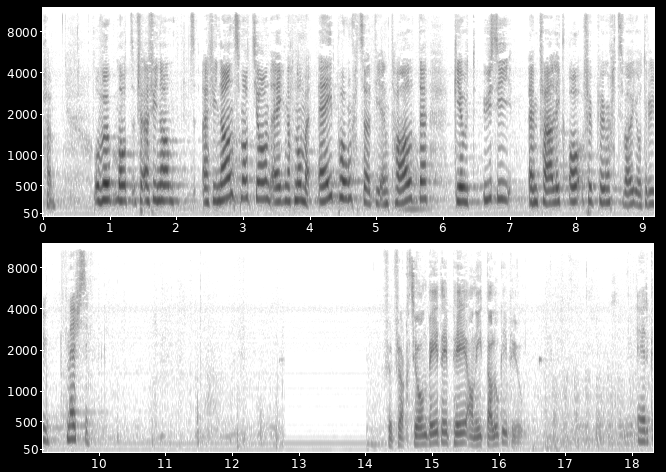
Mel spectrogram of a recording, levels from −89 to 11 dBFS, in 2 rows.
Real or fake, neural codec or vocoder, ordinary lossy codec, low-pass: fake; vocoder, 44.1 kHz, 128 mel bands every 256 samples, BigVGAN v2; MP3, 48 kbps; 10.8 kHz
